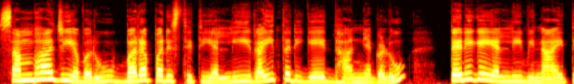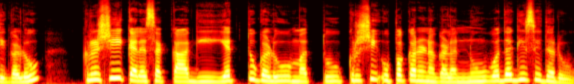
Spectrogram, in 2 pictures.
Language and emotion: Kannada, neutral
